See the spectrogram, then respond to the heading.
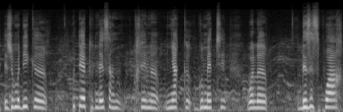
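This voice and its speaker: A woman's voice: fairly high pitch, a little mellow. A woman with a Senegalese French accent, interviewed outdoors, speaking in a sorrowful, reflective way. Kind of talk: street interview.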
